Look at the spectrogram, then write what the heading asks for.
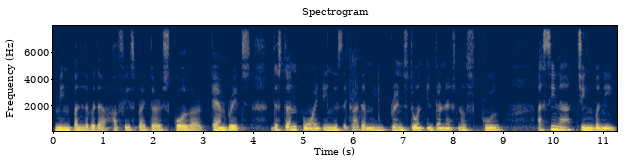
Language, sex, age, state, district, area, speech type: Manipuri, female, 30-45, Manipur, Tengnoupal, urban, spontaneous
